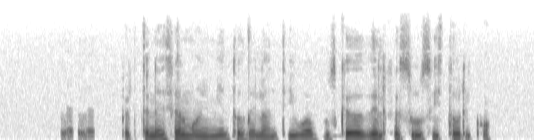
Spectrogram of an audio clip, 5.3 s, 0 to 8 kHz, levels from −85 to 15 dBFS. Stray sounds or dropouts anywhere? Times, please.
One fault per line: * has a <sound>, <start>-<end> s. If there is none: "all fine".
* has a laugh, 0.6-0.9 s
